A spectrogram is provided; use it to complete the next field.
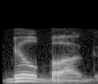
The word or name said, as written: billbug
